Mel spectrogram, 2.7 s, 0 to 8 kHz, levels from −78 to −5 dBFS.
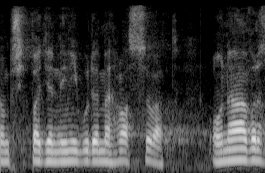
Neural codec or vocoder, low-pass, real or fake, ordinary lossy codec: codec, 16 kHz, 4 kbps, X-Codec, WavLM features, trained on Multilingual LibriSpeech; 7.2 kHz; fake; MP3, 48 kbps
